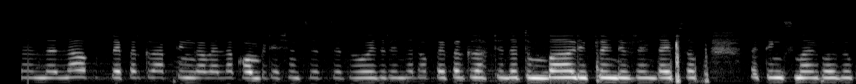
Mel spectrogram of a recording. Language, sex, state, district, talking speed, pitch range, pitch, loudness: Kannada, female, Karnataka, Bellary, 125 wpm, 300-310 Hz, 305 Hz, -16 LUFS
